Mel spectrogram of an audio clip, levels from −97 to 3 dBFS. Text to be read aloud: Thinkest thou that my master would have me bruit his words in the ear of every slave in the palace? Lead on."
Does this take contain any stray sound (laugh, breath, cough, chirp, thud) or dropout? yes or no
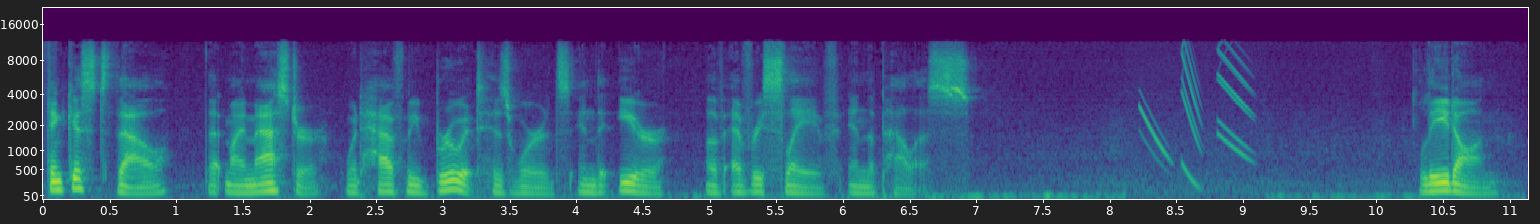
yes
